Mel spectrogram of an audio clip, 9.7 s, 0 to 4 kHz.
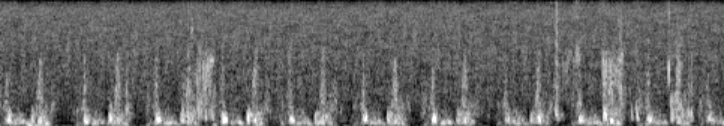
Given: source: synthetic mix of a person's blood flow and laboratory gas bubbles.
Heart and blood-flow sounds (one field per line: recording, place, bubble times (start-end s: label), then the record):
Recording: Doppler ultrasound of blood flow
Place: precordium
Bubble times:
1.67-1.72 s: bubbles
2.39-2.87 s: bubbles
7.36-7.75 s: bubbles
8.03-8.31 s: bubbles
8.38-8.55 s: bubbles
8.89-9.26 s: bubbles
From the record:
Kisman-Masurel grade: 122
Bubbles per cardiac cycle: 1 to 2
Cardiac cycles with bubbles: 10 to 50%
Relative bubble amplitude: moderate (0.250 to 0.450)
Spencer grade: 2 (many but less than half of the cardiac periods contain bubble signals, singularly or in groups)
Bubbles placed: anywhere in the cardiac cycle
